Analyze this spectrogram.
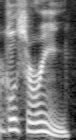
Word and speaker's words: glycerine: Are we saying glycerin or glycerine? Well, in the song because they're British say glycerine and that's how they sing it in the song.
